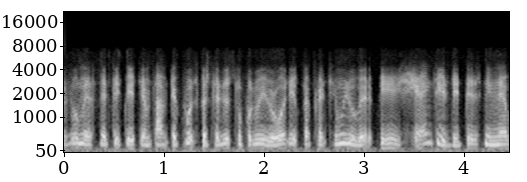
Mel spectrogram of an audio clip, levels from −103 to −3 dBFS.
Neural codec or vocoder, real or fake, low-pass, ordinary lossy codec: autoencoder, 22.05 kHz, a latent of 192 numbers a frame, VITS, trained on many speakers; fake; 7.2 kHz; Opus, 32 kbps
